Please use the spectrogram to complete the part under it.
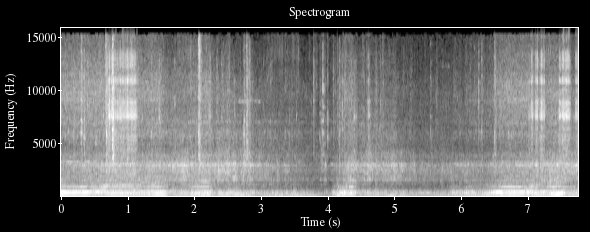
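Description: A racing car engine revs hard, rising and falling as gears change.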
